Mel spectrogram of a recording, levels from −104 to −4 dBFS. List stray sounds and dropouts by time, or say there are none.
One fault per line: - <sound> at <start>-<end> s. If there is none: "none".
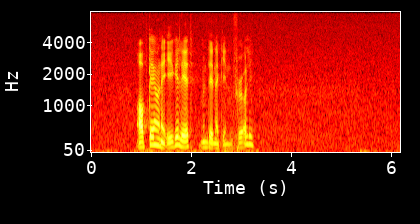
none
